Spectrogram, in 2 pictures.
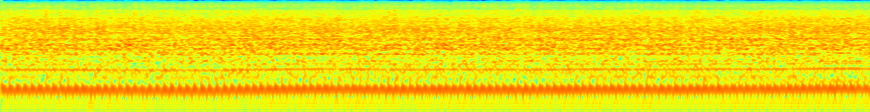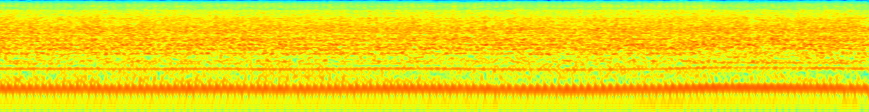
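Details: Mower engine after parts were blown out with compressed air and refitted, primed three times: steady even drone with constant low hum, no misses or surging; runs properly, though the primer still isn't priming.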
